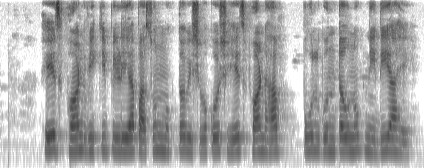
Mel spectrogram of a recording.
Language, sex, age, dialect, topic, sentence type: Marathi, male, 31-35, Varhadi, banking, statement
